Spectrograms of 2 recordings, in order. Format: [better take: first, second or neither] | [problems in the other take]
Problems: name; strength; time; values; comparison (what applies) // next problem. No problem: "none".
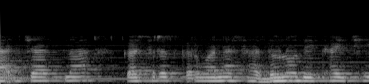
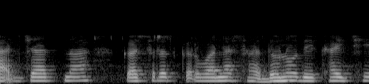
second | background sound (Wind instrument, woodwind instrument); 20 dB below the speech // room echo; dies away in 1.6 s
